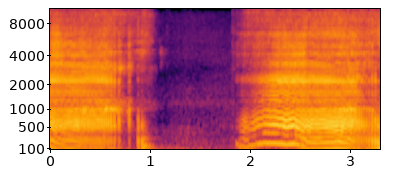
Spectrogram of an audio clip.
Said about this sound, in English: The answer, a man snoring. Wives, you can be thankful that's not your guy, right? Or maybe it is.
